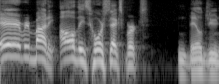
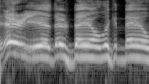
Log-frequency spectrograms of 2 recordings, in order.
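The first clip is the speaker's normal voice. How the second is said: raised-pitch party callout; excited spotting; 5 semitones higher than usual. Retold or imitated. Party guest seeing Dale on screen, excited callout. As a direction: call out a friend spotted on TV. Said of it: "somebody's gonna say".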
